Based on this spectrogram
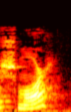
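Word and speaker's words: shmor (שְׁמֹר): Second masculine singular, shmor. Shmor, so a very short first syllable with a shva, shmor.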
